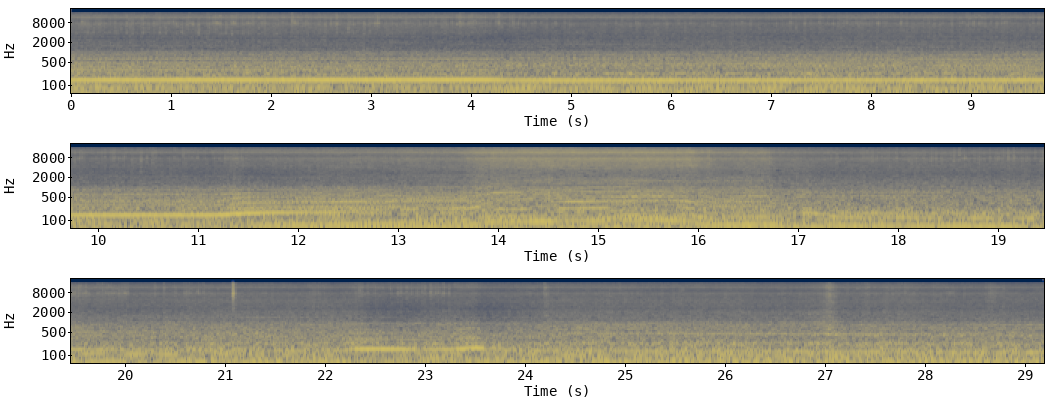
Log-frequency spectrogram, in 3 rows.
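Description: A 5.3-litre LS V8 in a 1971 Chevrolet Nova, heard from inside the cabin while driving. It runs at a steady note for about eleven seconds. Then the pitch climbs and shifts as it pulls, and it settles into a lower, rougher drone with road noise and a brief rise in revs near the end.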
